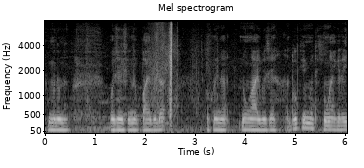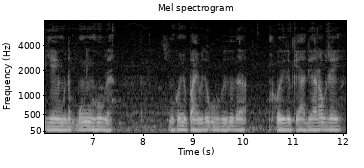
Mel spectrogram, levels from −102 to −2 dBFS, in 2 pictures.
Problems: none marked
